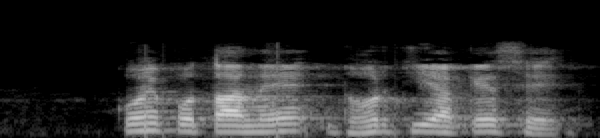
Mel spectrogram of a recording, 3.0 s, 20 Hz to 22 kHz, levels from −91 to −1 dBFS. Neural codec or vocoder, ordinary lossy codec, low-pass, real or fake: none; AAC, 32 kbps; 7.2 kHz; real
